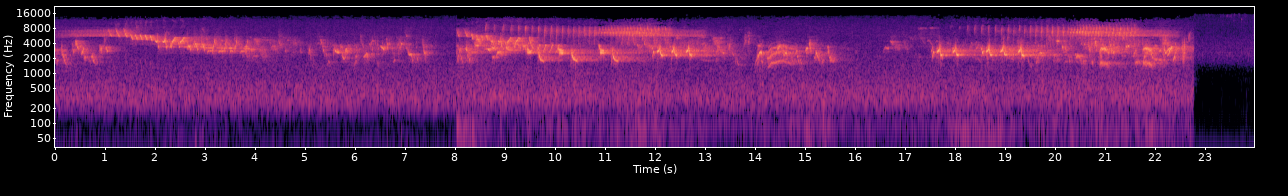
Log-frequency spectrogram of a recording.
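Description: Birdsong: several small birds chirping and twittering in quick, high trills, in stretches that fade and start up again, stopping suddenly shortly before the end.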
